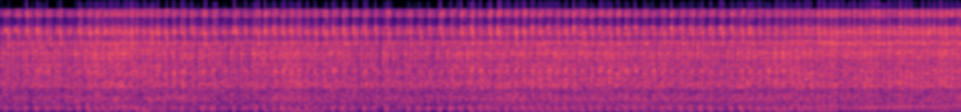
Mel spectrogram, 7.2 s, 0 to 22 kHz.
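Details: Bajaj RS200 single-cylinder motorcycle at idle: fast rough ticking knock over the engine note; abnormal engine noise, cause unclear.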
